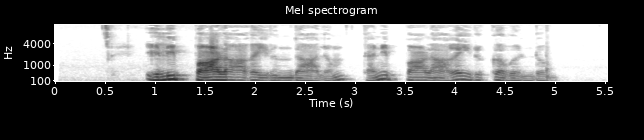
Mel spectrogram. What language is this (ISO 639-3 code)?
tam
